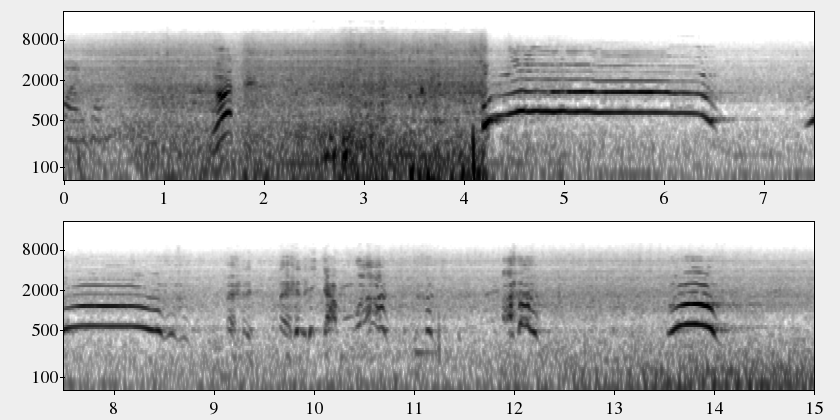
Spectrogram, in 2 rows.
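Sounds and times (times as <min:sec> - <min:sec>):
water rushing in slide tube: 0:00.0 - 0:15.0
person yelling: 0:04.2 - 0:06.6, 0:13.6 - 0:14.2
person whooping: 0:04.2 - 0:06.7, 0:07.4 - 0:08.7, 0:13.6 - 0:14.2.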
